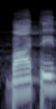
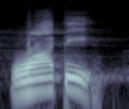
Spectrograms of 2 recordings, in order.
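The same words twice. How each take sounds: First: बाति opening on a hard b; mistaken b sound. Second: वाति opening on v, falling at the end; correct v sound. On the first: Teacher showing the word that was not given, mistaken b sound. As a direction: say बाति with b in place of v. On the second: Teacher giving the word after rejecting baati, correct v sound. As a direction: say वाति firmly with v, not b. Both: Shown as a demonstration. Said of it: "बाति नहीं दिया".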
